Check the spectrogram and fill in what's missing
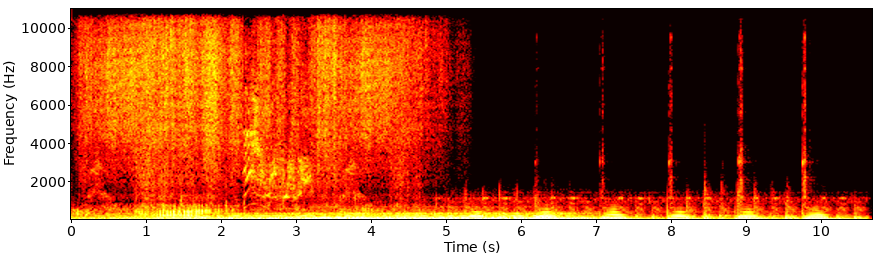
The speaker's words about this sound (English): It's attacking your cat, like a coyote or something.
